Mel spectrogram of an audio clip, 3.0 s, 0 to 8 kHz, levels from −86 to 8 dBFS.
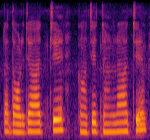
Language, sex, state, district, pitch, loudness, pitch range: Bengali, female, West Bengal, Dakshin Dinajpur, 190 Hz, -16 LUFS, 180-195 Hz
